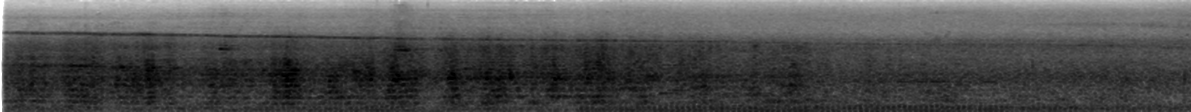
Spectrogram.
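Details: Rattling, rumbling train-like machinery noise with a thin, steady high whine that slowly falls; no animal calls stand out.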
